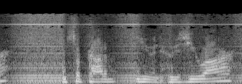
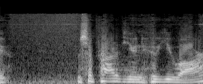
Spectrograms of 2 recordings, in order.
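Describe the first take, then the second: First: Slow, low and earnest, leaning on "whose"; slow down and set "whose" apart, rising at the end; stress on WHOSE you are. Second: Earnest, low delivery, leaning on "who"; low "who you are", rising at the end; stress on who you are. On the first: Father affirming his son, slow weight on "whose". Second take, who versus whose. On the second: Father affirming his son, earnest weight on "who". First take, who versus whose. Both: Retold or imitated.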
